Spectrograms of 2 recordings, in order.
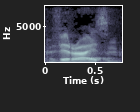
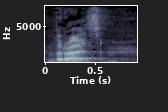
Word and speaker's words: Verizon: Или как он там правильно говорит? По-моему, Verizon так и говорится. – Verizon. Verizon.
